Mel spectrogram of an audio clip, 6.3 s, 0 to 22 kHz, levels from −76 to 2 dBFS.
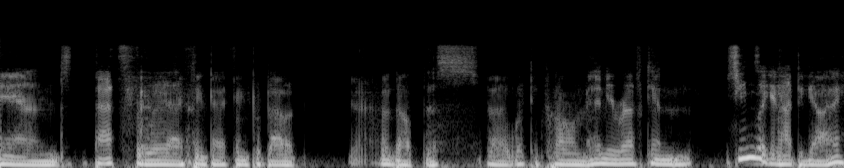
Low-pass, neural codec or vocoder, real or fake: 7.2 kHz; codec, 32 kHz, 1.9 kbps, SNAC; fake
